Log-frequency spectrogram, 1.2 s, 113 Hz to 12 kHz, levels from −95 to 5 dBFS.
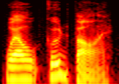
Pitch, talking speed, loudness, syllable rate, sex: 130 Hz, 150 wpm, -17 LUFS, 2.9 syllables/s, female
